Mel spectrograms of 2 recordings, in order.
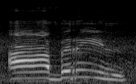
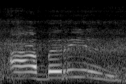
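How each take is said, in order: No difference in how they are said.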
